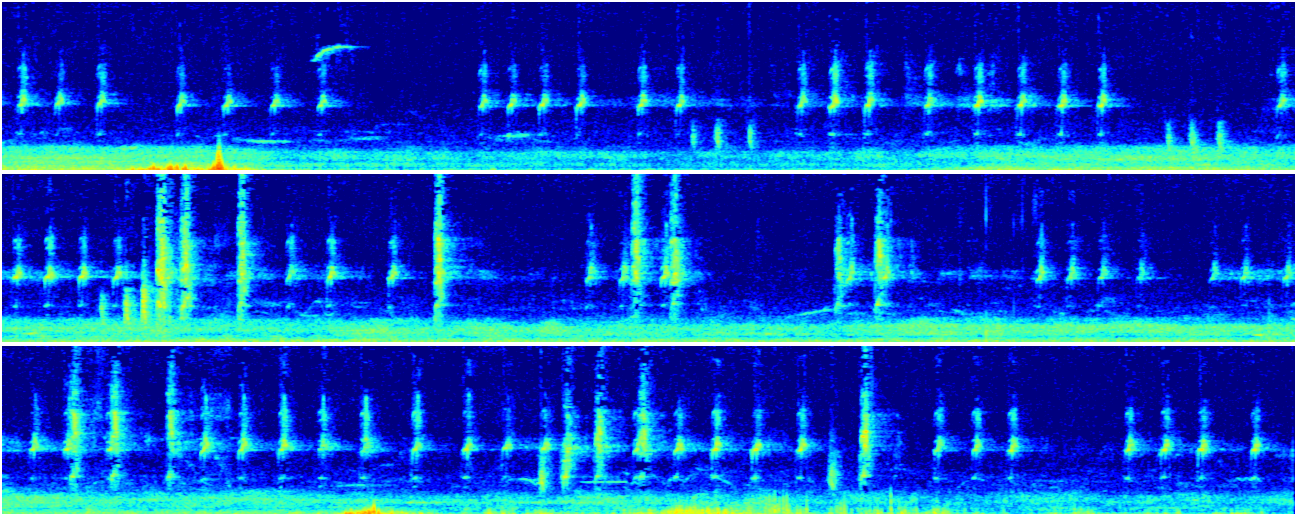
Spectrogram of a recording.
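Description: Songbirds chirping in quick, repeated high trills over a faint steady low rush. A few brief low rumbles break in, the loudest about a second and a half in and another about twenty-two seconds in.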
